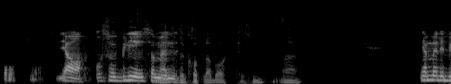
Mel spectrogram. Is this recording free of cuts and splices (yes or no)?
no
